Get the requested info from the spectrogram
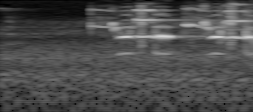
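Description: A blue jay gives a brief, clear, bell-like ringing note held steady for under a second, mixed with short harsher bursts.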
